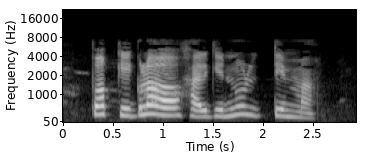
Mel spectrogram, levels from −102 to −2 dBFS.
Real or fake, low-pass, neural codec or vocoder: real; 7.2 kHz; none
